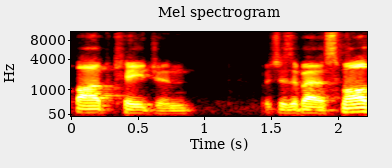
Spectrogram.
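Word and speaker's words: Bobcaygeon: I just mentioned the town of Bob Cajun, and I feel like mentioning Bob Cajun is like a cultural reference that Canadians get that people don't necessarily get.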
